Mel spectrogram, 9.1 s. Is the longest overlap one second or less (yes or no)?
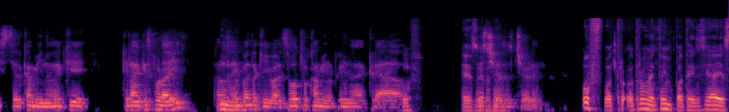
yes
